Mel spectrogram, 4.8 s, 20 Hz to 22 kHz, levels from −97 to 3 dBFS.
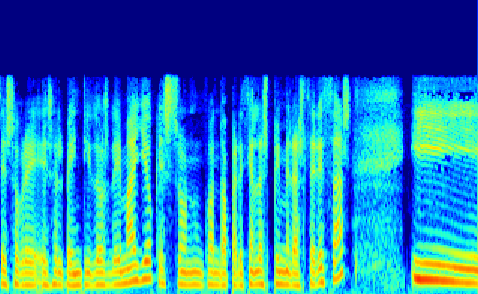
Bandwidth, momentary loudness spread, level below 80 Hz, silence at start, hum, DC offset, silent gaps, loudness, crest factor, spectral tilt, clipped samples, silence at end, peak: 8 kHz; 10 LU; -58 dBFS; 0 s; none; under 0.1%; none; -24 LUFS; 16 dB; -5 dB/octave; under 0.1%; 0 s; -8 dBFS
